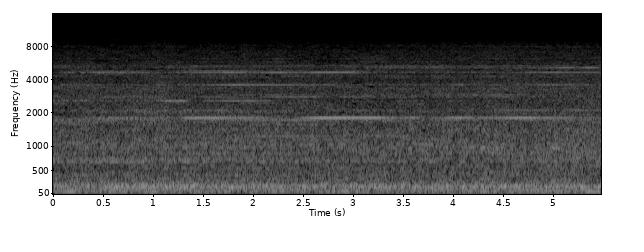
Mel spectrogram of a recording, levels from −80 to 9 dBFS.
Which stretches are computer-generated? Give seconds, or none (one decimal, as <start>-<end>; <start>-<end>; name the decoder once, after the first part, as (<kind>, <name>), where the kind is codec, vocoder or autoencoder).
0.0-1.4 (autoencoder, DAC-VAE); 3.0-4.5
